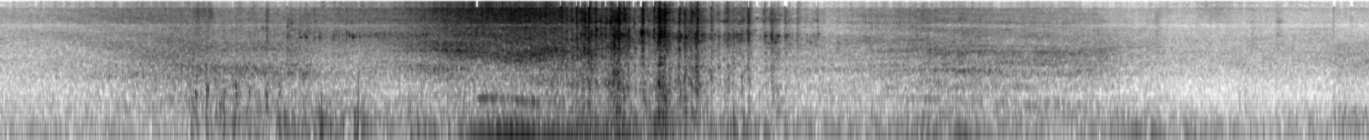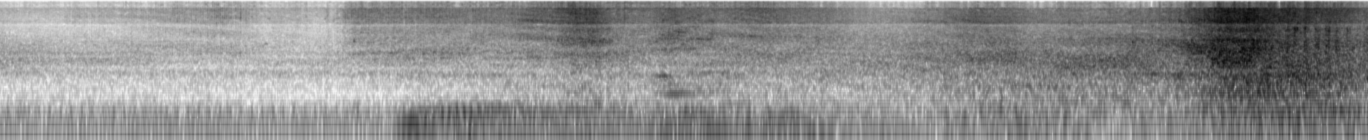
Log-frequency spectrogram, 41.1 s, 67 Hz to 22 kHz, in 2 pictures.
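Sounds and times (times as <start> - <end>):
low drone of traffic engines: 0.0 - 41.0
heavy vehicle passing: 25.7 - 41.0.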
